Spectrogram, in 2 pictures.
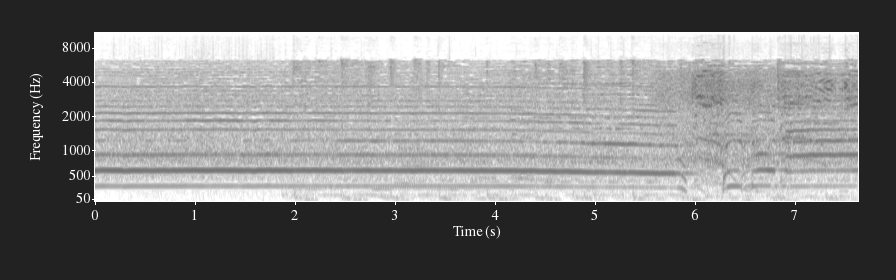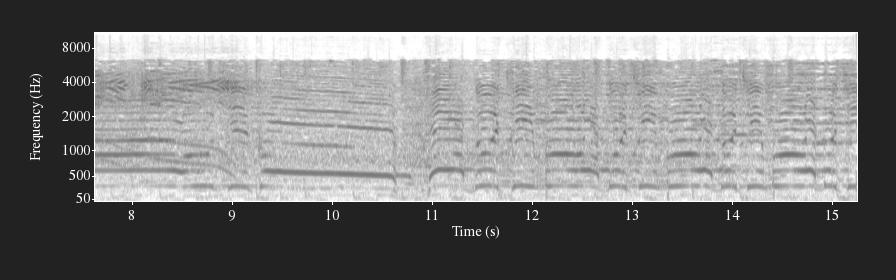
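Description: A radio football narrator's drawn-out goal cry, one "gol" held on a single steady note for about six seconds and sagging slightly in pitch at the end. It then breaks into wavering, warbling vocal runs.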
